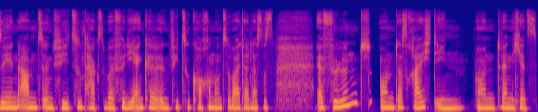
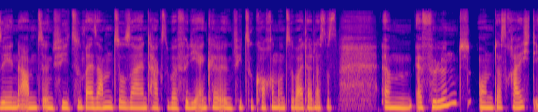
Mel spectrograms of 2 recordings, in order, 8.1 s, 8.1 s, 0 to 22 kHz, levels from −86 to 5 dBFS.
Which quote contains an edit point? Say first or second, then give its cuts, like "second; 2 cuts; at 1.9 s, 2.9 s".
first; 2 cuts; at 1.3 s, 4.7 s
